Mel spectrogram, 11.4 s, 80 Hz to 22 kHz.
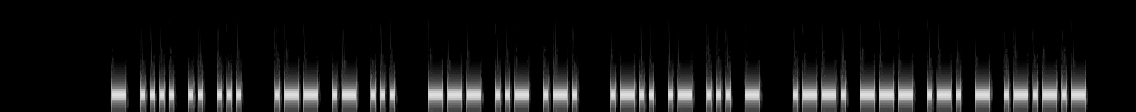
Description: Morse code, heard as a keyed tone, about 25 wpm, 700 Hz. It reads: THIS WAS OUR LAST PORT.
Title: Sentences from Top 1000 Words - Review Part 1 - 25wpm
